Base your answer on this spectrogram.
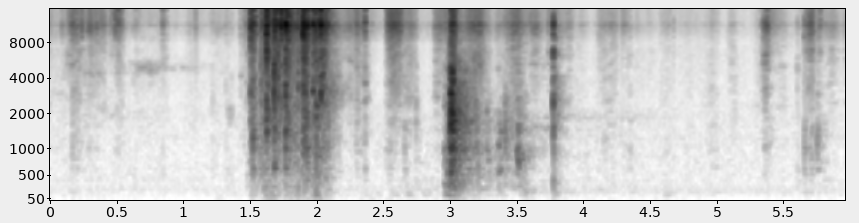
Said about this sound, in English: Let me pull a card. Let's get one of these cards right here.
